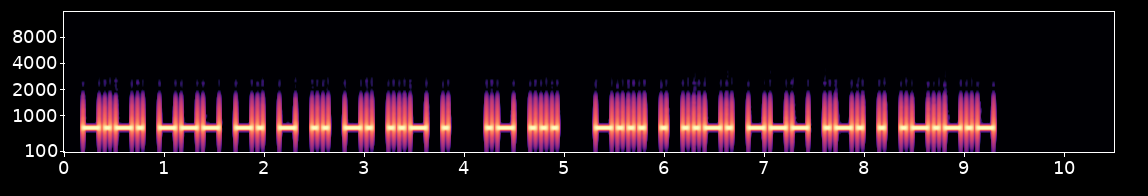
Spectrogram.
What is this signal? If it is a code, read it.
Morse code, heard as a keyed tone, about 22 wpm, 700 Hz. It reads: CONTINUE AS BEFORE.
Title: Sentences from Top 1400 Words 22wpm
